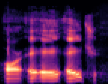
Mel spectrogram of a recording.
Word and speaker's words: raah: And her name comes from a root word, Ra-ah, R-A-A-H, pronounced Ra-ah, and that means to tend the flock or to be a shepherd.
